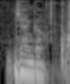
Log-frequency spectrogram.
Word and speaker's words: Django: Django. D J A N G O. The D is silent.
